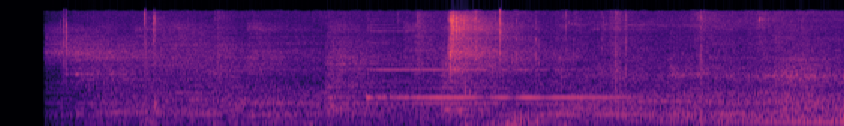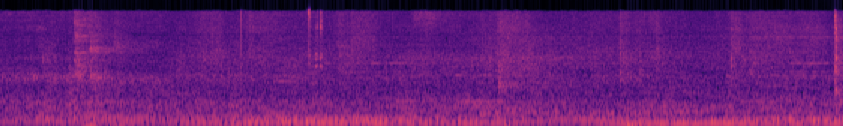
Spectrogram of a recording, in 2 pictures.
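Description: Elevator hum: a low steady hum comes up a few seconds in and holds. Before it, about two seconds in, there is a short single-pitch beep, and a few light clicks are scattered through.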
